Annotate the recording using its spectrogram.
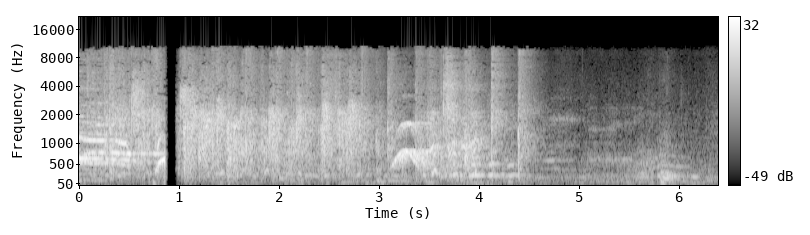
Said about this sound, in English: And the crowd goes wild!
